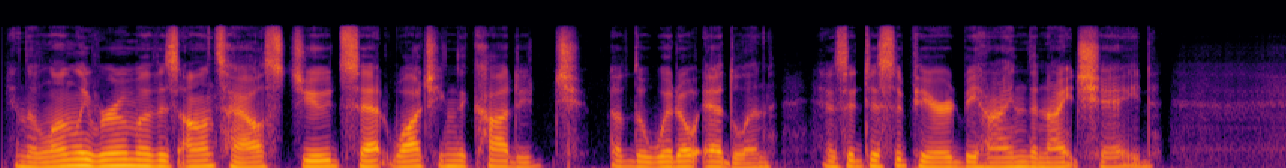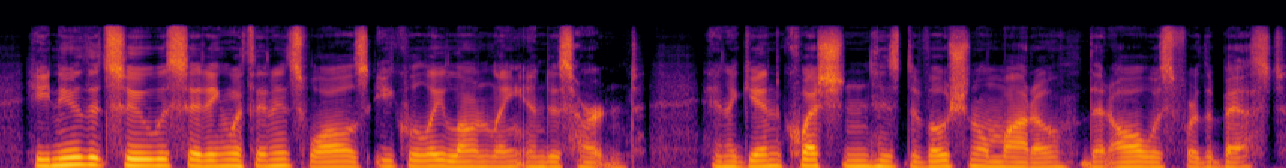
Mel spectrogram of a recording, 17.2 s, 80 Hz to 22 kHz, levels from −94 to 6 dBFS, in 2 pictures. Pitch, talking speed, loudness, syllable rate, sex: 125 Hz, 170 wpm, -18 LUFS, 5.2 syllables/s, male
